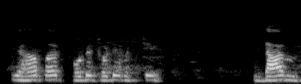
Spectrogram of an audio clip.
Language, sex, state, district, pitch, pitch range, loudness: Hindi, male, Uttar Pradesh, Budaun, 200 Hz, 190-210 Hz, -19 LUFS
